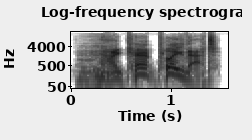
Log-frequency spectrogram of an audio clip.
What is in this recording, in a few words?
Male Human ERROR PLAY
